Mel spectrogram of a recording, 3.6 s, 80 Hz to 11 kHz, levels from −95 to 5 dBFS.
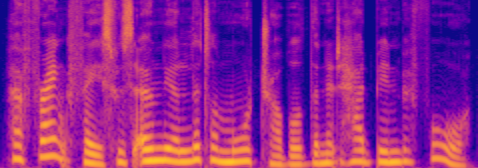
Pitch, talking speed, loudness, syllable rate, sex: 205 Hz, 235 wpm, -16 LUFS, 5.6 syllables/s, female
